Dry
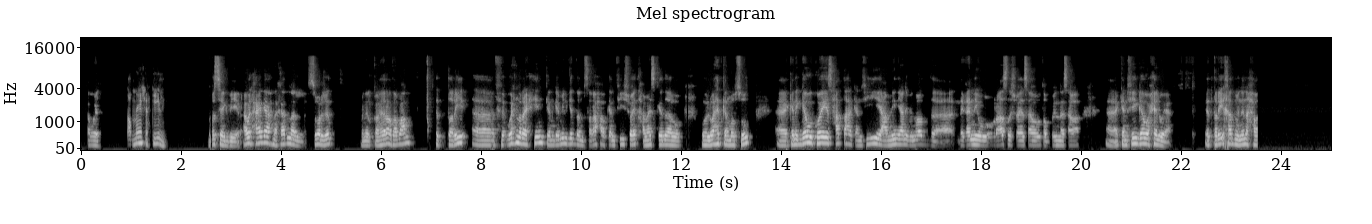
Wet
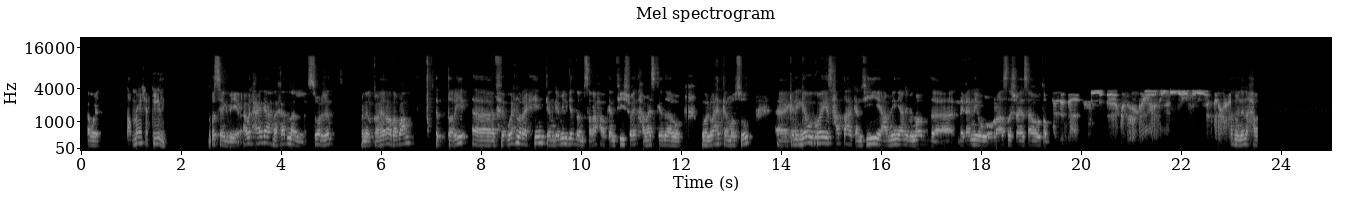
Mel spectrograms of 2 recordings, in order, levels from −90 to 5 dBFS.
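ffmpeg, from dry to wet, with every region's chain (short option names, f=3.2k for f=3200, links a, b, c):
-filter_complex "[0:a]asettb=1/sr,asplit=3[a][b][c];[a]atrim=end=14.034[d];[b]atrim=start=14.03:end=14.9,asetpts=PTS-STARTPTS,afade=t=in:d=0.004:c=qsin,afade=t=out:st=0.866:d=0.004:c=qsin,acompressor=threshold=-22dB:ratio=4:attack=3.2:release=140:knee=1:detection=peak,asplit=2[e][f];[f]adelay=28,volume=-6.5dB[g];[e][g]amix=inputs=2:normalize=0,atrim=end_sample=38367[h];[c]atrim=start=14.896[i];[d][h]acrossfade=d=0.004:c1=hsin:c2=qsin[j];[j][i]acrossfade=d=0.004:c1=qsin:c2=hsin,asettb=1/sr,asplit=3[k][l][m];[k]atrim=end=19.424[n];[l]atrim=start=19.42:end=23,asetpts=PTS-STARTPTS,afade=t=in:d=0.004:c=qsin,afade=t=out:st=3.576:d=0.004:c=qsin,acrossover=split=1100[o][p];[o]adelay=770[q];[q][p]amix=inputs=2:normalize=0,atrim=end_sample=157878,lowpass=f=3.2k:t=q:w=0.5098,lowpass=f=3.2k:t=q:w=0.6013,lowpass=f=3.2k:t=q:w=0.9,lowpass=f=3.2k:t=q:w=2.563,afreqshift=-3800[r];[m]atrim=start=22.996[s];[n][r]acrossfade=d=0.004:c1=hsin:c2=qsin[t];[t][s]acrossfade=d=0.004:c1=qsin:c2=hsin,highpass=420,acompressor=threshold=-31dB:ratio=6,alimiter=level_in=3.5dB:limit=-24dB:level=0:latency=1:release=183,volume=-3.5dB"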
